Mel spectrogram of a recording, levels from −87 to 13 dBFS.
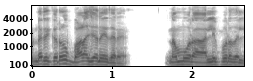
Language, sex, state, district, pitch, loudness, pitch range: Kannada, male, Karnataka, Bellary, 150 Hz, -22 LUFS, 135-160 Hz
